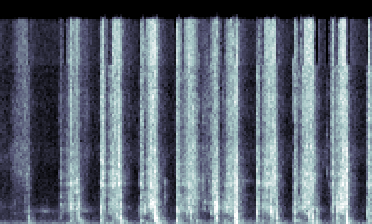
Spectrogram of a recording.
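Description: Rapid riffle-shuffling of a linen-textured oracle card deck, several brisk bursts of flapping card edges in quick succession, close up with no talking.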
